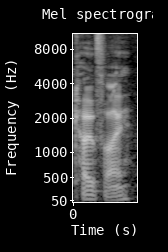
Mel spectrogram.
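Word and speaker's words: Ko-fi: how it's pronounced I have learned it is pronounced Kofi which is dumb should be coffee um my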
